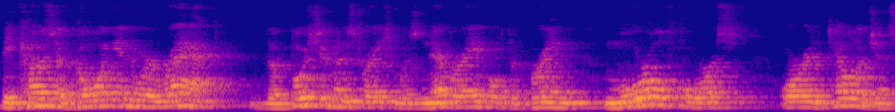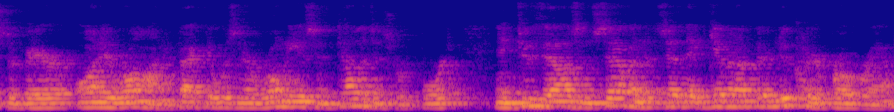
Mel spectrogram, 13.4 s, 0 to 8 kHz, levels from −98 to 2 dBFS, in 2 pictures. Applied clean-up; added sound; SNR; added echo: none; none; none; reverberation time 0.9 s.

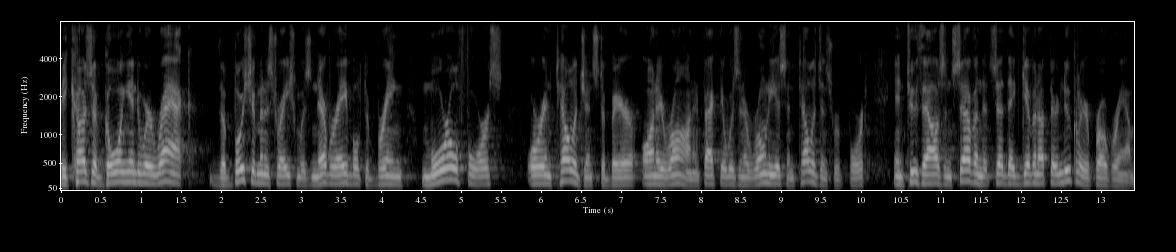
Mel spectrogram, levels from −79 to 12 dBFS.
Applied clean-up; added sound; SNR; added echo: none; none; none; none.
